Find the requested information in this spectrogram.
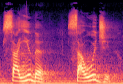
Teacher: Então aproveita aí na tua direita que diz assim, para acentuarmos o I e o U, pela regra dos hiatos, o segundo elemento tem que ser o I ou o U. A tônica da palavra, força, tem que ser no I e no U. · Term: hiatos I, U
